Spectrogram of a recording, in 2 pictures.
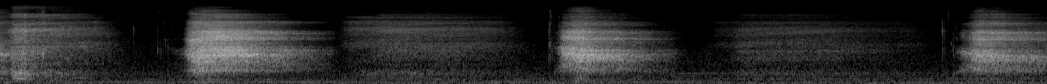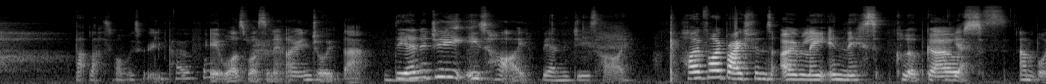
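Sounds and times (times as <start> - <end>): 
deep breaths during a group relaxation exercise: 0.0 - 11.2
speech: 11.3 - 20.9.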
